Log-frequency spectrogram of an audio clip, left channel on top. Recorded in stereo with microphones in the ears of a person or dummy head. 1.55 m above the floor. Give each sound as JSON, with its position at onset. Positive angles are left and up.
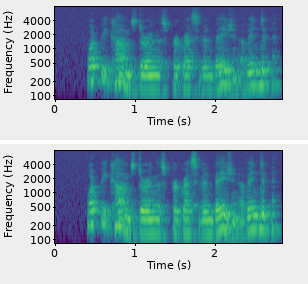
{"t": 0.4, "sound": "a man speaking", "side_deg": -25, "distance_m": 1.3}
